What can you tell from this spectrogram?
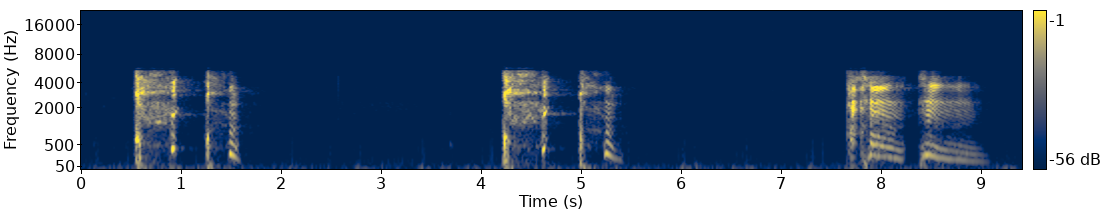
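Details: A person gives three short pairs of forced, throaty coughs, deliberately faked rather than a true reflex cough; voluntary (fake) cough.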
